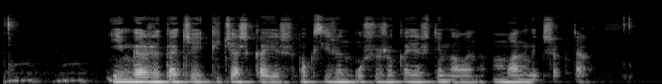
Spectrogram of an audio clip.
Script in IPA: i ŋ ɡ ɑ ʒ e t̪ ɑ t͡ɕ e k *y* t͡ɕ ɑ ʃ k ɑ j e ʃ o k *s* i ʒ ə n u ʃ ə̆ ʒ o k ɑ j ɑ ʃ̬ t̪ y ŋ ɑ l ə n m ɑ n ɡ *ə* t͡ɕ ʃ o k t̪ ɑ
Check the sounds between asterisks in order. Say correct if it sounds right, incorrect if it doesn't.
correct, correct, correct

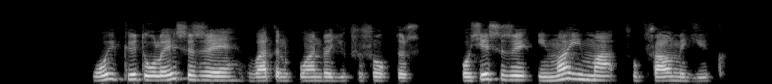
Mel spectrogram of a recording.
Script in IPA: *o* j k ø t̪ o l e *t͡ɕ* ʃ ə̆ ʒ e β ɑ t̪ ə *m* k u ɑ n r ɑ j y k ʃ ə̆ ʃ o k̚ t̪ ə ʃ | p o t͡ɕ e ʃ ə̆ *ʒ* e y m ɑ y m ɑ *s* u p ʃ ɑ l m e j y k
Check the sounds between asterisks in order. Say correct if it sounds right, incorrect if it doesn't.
correct, incorrect: none, incorrect: n, correct, incorrect: ʃ

